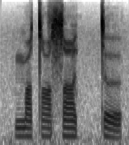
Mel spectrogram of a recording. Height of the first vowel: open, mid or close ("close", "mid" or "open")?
close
